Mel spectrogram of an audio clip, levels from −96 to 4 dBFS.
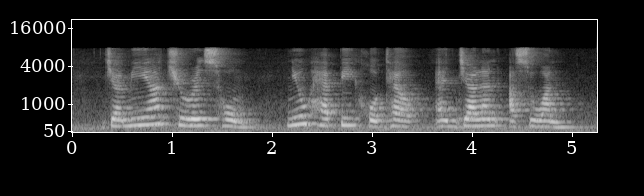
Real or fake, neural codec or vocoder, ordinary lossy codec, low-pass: real; none; none; none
